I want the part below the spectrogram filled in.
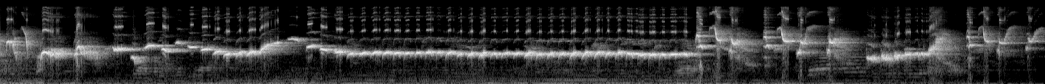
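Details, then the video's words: White-rumped shama song meant to provoke a rival bird to sing: a long sustained, slightly wavering whistle held for several seconds, framed by quick rising and falling whistled flourishes and chattering notes. "KICAUAN MURAI BATU merangsang BUNYI jadi NYAUT GACOR NGEPLONG BONGKAR ISIAN ¦ PANCINGAN MURAI"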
